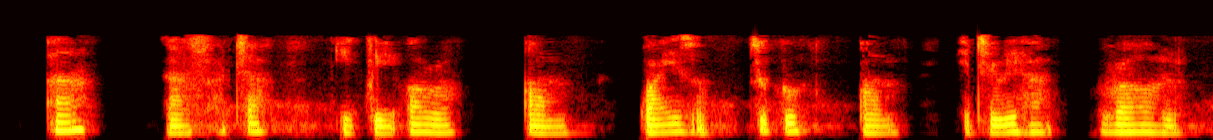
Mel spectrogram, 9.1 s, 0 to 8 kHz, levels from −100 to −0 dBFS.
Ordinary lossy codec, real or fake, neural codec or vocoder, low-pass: AAC, 16 kbps; fake; codec, 44.1 kHz, 7.8 kbps, Pupu-Codec; 7.2 kHz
